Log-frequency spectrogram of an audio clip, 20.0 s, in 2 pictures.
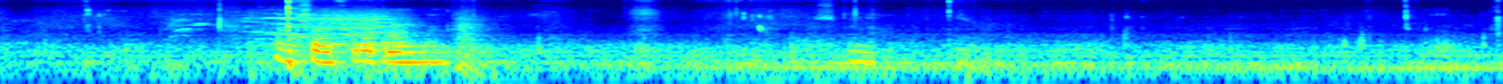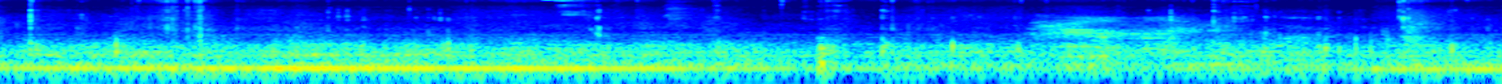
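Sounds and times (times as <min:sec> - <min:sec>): low steady hum: 0:00.0 - 0:20.0
person chewing soup: 0:04.7 - 0:05.3, 0:06.3 - 0:16.9, 0:17.7 - 0:20.0.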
